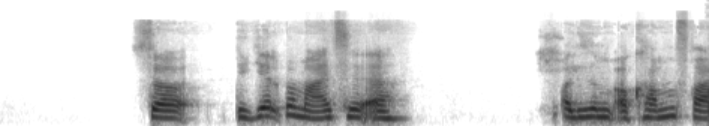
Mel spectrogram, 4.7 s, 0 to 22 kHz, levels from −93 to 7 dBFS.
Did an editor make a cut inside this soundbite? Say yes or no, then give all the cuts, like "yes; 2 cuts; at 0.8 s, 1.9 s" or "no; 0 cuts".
no; 0 cuts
